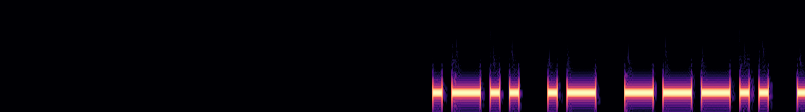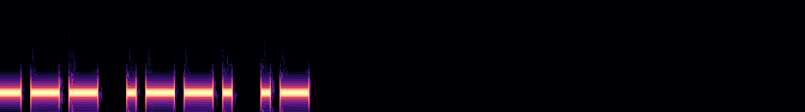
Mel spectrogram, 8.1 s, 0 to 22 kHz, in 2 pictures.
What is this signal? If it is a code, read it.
Morse code, heard as a keyed tone, about 25 wpm, 700 Hz. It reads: LA8OPA
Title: DXCC-100 Call Signs - 6 Characters - Repeated 2x - 25wpm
